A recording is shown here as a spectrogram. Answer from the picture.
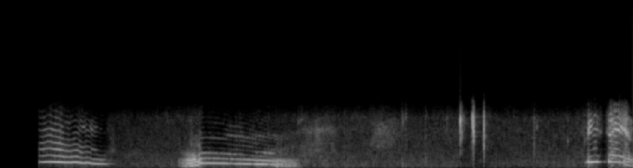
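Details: Alaskan Malamute indoors making drawn-out 'wooing' singing sounds: a wavering, falling harmonic howl followed by a second sliding woo, then quiet clicks and short bursts; no talking is heard.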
